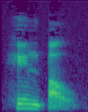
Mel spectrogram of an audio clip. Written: HYUN1 BOU6

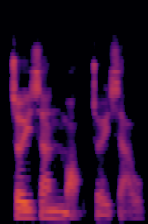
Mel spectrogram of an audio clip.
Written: ZEOI1 SAN1 MOK6 ZOEI1 SAU2

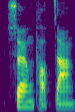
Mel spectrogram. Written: SOENG1 TOK3 ZAANG1

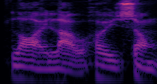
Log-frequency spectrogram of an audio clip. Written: LOI4 LAU4 HEOI3 SUNG3

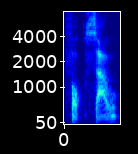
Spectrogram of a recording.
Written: FUK6 SAU2

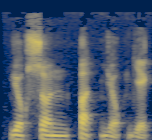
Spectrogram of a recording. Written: JUK6 SEON6 BAT1 JUK6 JIK6

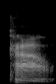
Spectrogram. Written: KAAU3

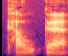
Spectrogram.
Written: KAU3 GOEK3

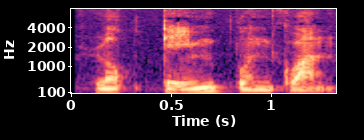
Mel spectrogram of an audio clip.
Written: LUK6 DIM2 BUN3 GWAN3

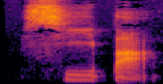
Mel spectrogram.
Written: SI1 BAAK3

